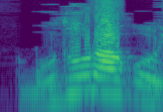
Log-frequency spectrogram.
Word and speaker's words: 本: 이게 그렇다고 해서 이제 본어를 반드시 혼이라고 읽진 않아요. 그 모도라고 이제 사람 이름에도 좀 많이 들어가는데, 우리가 이제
